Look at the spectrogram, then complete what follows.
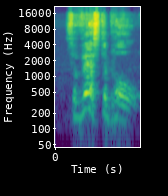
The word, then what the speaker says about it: Sevastopol: Remember the strike in Sevastopol, or I forget how to pronounce Sevastopol or Sevastopol. That's what it is, Sevastopol.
